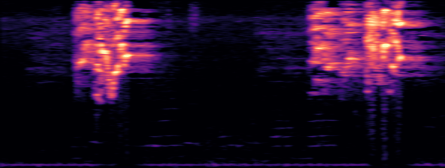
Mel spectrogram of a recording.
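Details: Lovebird voice played as a lure to get other lovebirds singing, two bursts of piercing, raspy high chatter about a second and a half apart, each with rapid chirpy notes, a constant low hum beneath.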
